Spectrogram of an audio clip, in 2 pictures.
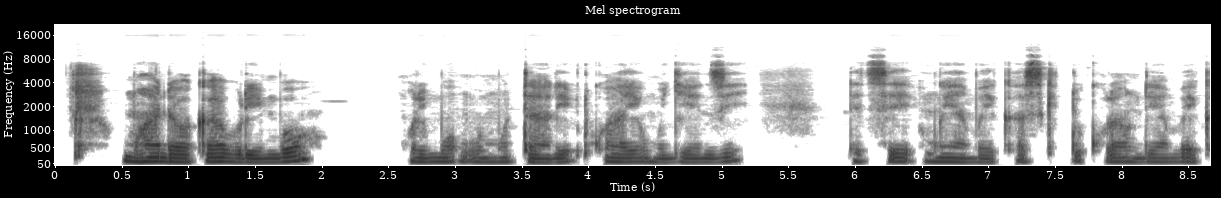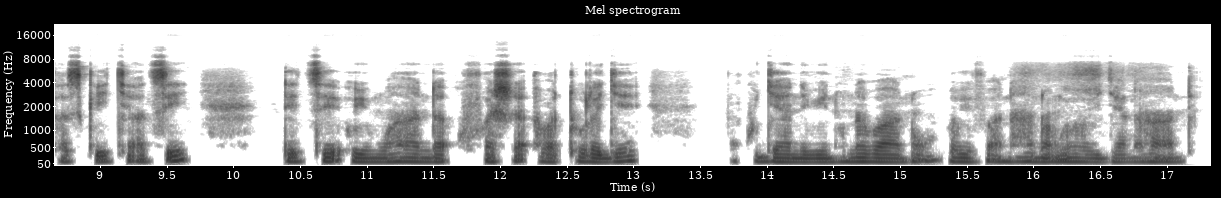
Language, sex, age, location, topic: Kinyarwanda, male, 25-35, Nyagatare, finance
